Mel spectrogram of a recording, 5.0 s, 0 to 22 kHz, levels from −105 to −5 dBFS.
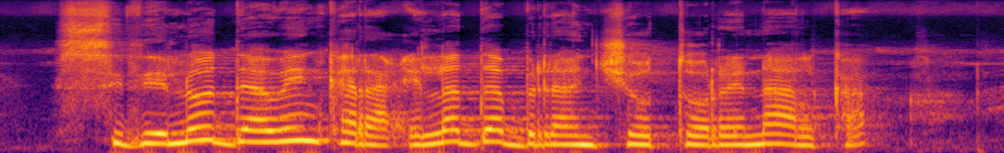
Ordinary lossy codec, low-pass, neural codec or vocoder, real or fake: none; none; none; real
